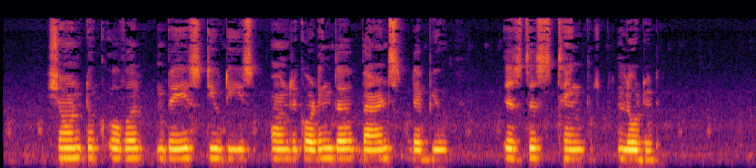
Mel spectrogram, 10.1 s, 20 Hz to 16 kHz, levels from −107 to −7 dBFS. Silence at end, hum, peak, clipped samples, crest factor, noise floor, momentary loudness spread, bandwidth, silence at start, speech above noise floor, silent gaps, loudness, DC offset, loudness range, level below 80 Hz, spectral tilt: 1.3 s; none; -8 dBFS; under 0.1%; 16 dB; -59 dBFS; 9 LU; 11.5 kHz; 0.65 s; 36 dB; none; -23 LUFS; under 0.1%; 2 LU; -68 dBFS; -5.5 dB/octave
